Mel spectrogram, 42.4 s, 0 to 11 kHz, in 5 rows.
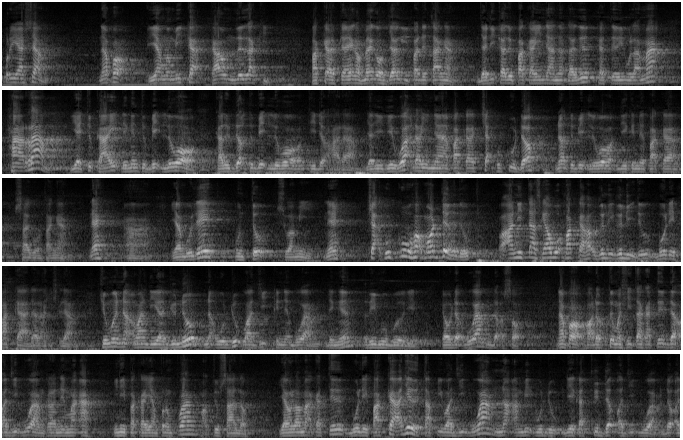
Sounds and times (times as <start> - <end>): Speech: 0.0 - 42.4.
